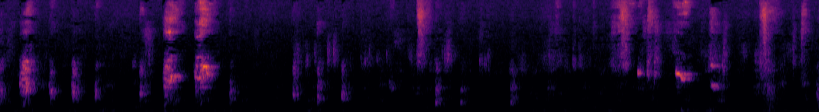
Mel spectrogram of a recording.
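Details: Nineteen-day-old St. Bernard pups squeaking and whimpering in quick, irregular bursts, several voices overlapping, with louder clusters at the start and near the end and a quieter stretch in between.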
